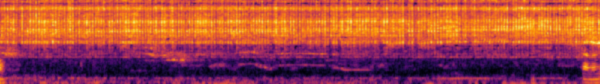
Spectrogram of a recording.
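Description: A steady low hum with an even hiss above it. Faint distant voices come and go in the middle.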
